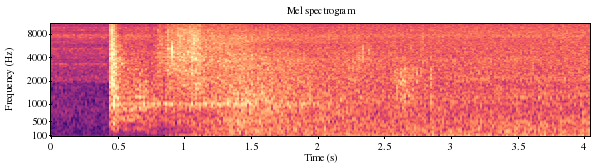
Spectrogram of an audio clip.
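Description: Engine of a mounted-turret technical truck in the video game Far Cry 2 starting with a sharp crank, then settling into a steady, loud, close idle rumble that runs on alone.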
